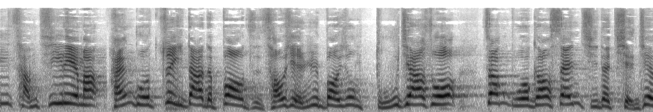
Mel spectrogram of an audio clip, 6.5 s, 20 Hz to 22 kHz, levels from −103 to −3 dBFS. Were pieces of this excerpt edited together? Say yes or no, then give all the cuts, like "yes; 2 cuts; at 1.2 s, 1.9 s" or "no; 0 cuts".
yes; 1 cut; at 1.0 s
